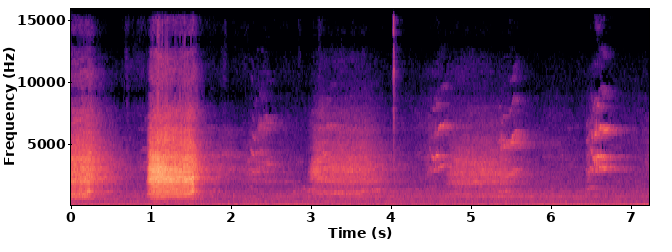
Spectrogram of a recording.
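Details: A group of Australian cockatoos gives harsh, raucous screeches: two loud bursts in the first seconds, then a string of fainter squawks from birds farther off.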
